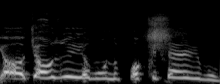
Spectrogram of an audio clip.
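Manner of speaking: very high put-on Philadelphia accent. Retelling a cousin standing on the deli table: put-on philly accent. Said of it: "that's my go-to Philly thing".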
